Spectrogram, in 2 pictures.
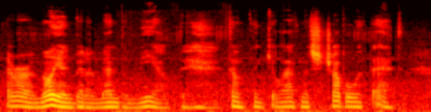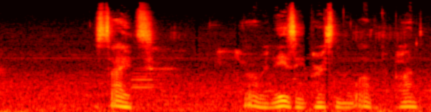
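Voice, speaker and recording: A performer playing a world-weary, self-doubting male private eye and war veteran in an audio drama, gruff, hesitant and prone to swearing. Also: medium pitch, fairly even intonation, normal speed, lightly acted. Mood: resigned, tender. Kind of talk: intimate audio drama dialogue. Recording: clearly noisy background ambience.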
